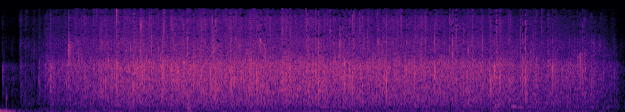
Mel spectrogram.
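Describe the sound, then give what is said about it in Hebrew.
A large audience at a big evening show claps steadily as Cantinflas is thrown onto the stage under the lights, a dense wash of many hands that swells quickly, holds at full strength for several seconds, then begins to fade at the end. “מחיאות הכפיים שכחו, הקהל ישב בשקט, מחכה למוצא פיו של העלם שעומד מולם תחת אור הזרקורים.”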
